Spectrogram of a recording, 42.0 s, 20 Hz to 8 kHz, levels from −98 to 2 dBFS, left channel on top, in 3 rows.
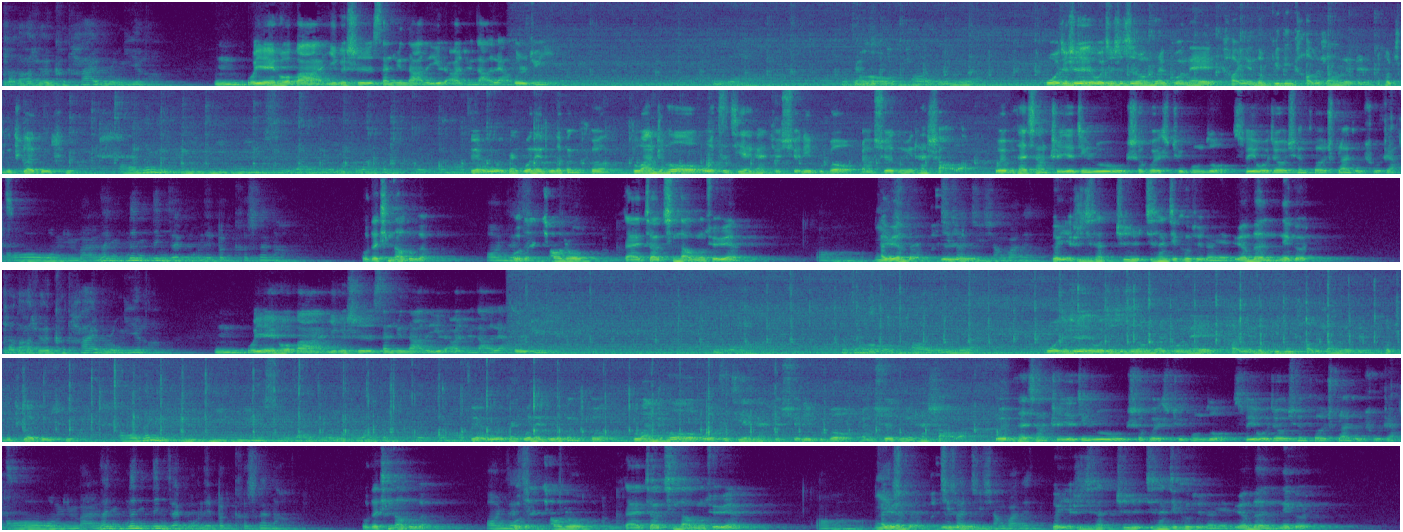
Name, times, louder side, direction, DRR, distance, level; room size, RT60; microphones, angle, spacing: voice 1, 0.0-1.6 7.1-7.7 8.4-9.9 15.2-18.9 28.0-30.8 32.8-33.3 33.6-33.8 36.1-37.0 37.3-38.3, right 1 dB, 20° right, 4 dB, 1.0 m, -30 dB
voice 2, 2.1-5.6 8.5-8.9 10.4-15.2 18.7-23.7 23.9-28.0 31.6-32.3 33.1-33.9 34.2-35.4 36.8-37.8 38.5-41.0, left 3 dB, 40° left, 9 dB, 0.5 m, -23 dB
Livestock farm animals working animals, 5.0-24.1, right 2 dB, 55° right, 1.1 m, -38 dB
12.5 x 6.6 x 7.4 m, 1.1 s
head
